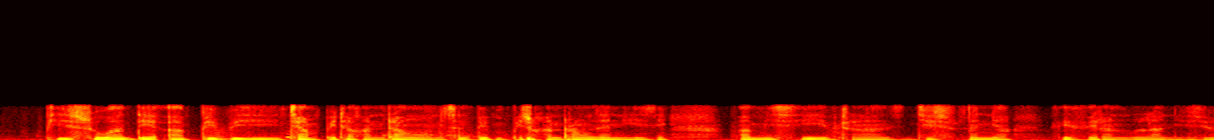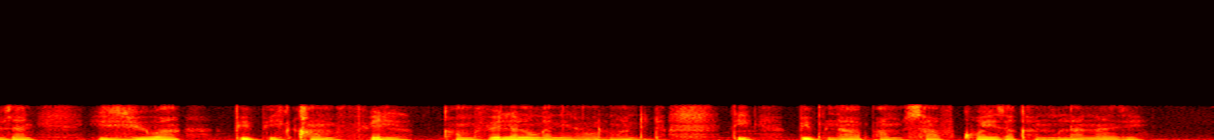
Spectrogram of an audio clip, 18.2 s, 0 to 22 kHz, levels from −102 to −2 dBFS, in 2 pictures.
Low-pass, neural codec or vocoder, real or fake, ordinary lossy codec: 5.4 kHz; none; real; none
